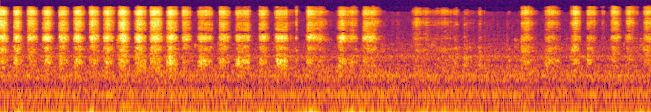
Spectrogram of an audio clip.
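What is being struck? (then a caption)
Wooden coloured pencil on a paper colouring page. A wooden coloured pencil scratches across a paper colouring book page in short, rapid colouring strokes while the other hand presses the page flat. The result is a quick, rhythmic series of bright, dry scratching bursts, about three per second, over a faint low hum. The strokes are crisp and distinct at first, then become softer and less defined partway through.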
